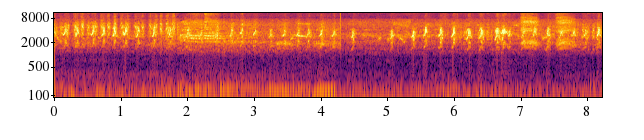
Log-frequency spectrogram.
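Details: Red-vented bulbul giving its alarm call, quick sharp repeated notes roughly twice a second, briefly overlapped by a burst of louder mixed chirping midway and a low rumble, then resuming steadily.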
